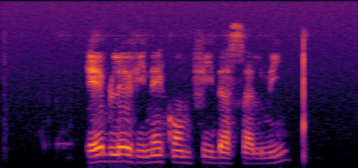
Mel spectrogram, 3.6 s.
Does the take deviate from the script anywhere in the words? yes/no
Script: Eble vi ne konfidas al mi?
no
